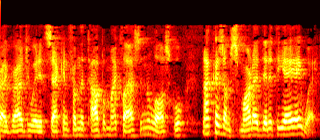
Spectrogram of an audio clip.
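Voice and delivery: ordinary delivery

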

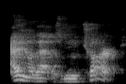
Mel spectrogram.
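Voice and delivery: ordinary talk, nothing marked

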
